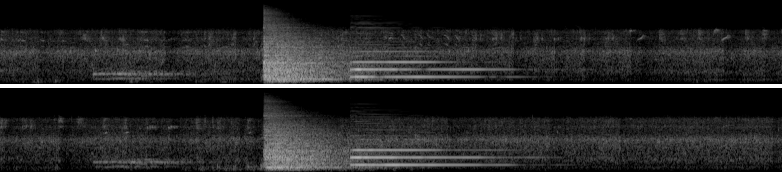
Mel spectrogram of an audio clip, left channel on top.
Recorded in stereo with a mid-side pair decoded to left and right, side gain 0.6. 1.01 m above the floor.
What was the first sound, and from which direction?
A door slam, 40° left.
